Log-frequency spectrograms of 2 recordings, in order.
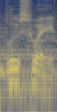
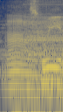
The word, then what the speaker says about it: Blue Swede: So no points for Blue Suede. Swede, actually. I'm sorry. It's actually Blue Swede. Swede. I'm pronouncing it wrong.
